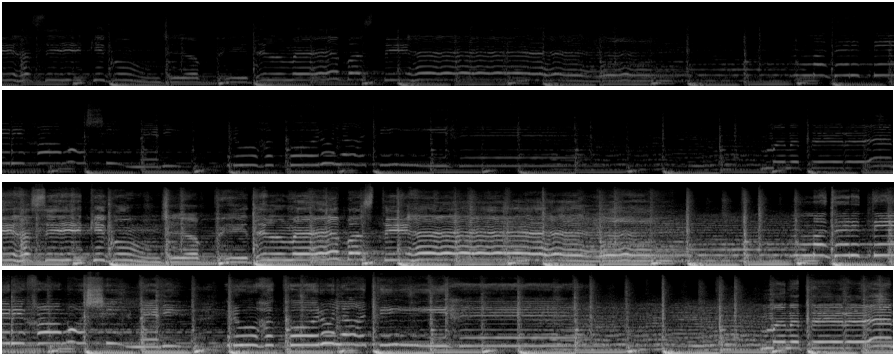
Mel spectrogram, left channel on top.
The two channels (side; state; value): left; quieter; 23.7 dB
